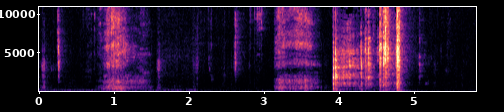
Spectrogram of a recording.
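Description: A person slurping and chewing ramen noodles in a greedy, noisy way. There is a slurp about a second in, then a run of louder slurps from about three seconds to nearly five.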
